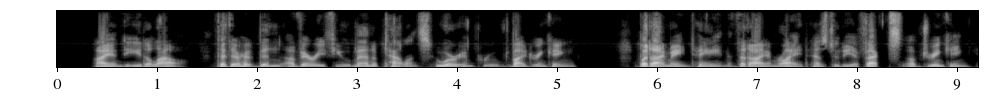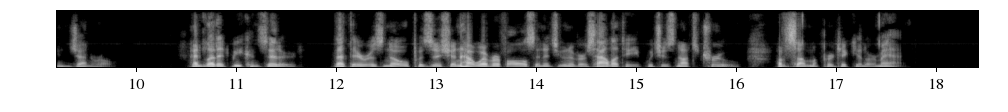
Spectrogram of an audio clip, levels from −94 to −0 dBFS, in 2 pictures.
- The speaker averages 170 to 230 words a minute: Yes, average, 180 wpm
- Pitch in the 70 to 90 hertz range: No, low, 120 Hz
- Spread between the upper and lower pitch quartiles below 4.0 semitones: No, average, 5.0 semitones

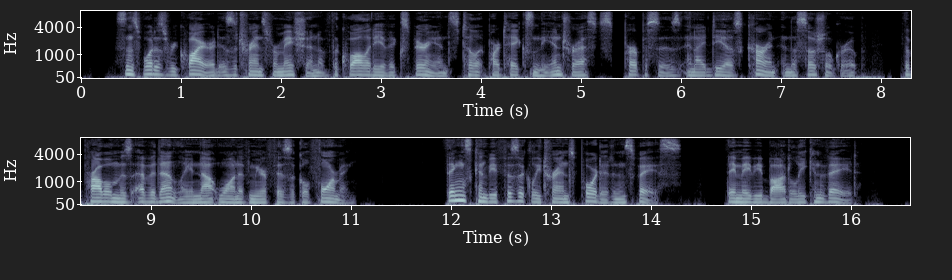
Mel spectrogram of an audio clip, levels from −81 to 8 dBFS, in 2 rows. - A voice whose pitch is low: Yes, low, 105 Hz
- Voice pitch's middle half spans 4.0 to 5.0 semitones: No, average, 2.9 semitones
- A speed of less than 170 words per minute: No, average, 175 wpm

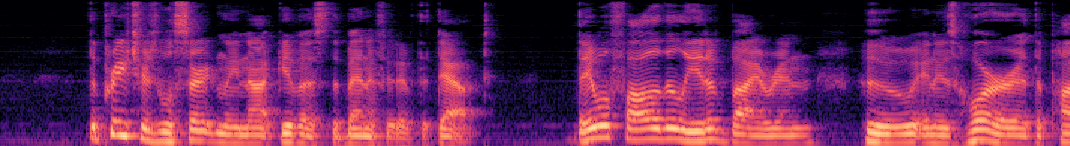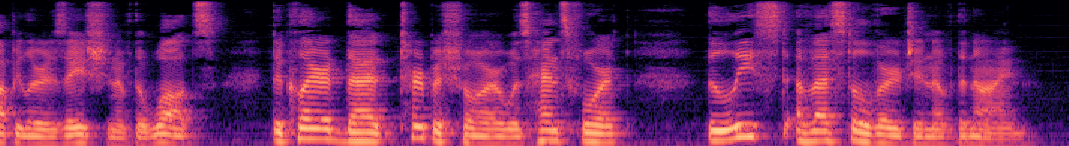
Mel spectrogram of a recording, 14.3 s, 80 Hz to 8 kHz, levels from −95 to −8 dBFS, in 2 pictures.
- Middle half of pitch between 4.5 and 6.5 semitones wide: Yes, average, 4.8 semitones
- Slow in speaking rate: No, average, 175 wpm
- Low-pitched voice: Yes, low, 130 Hz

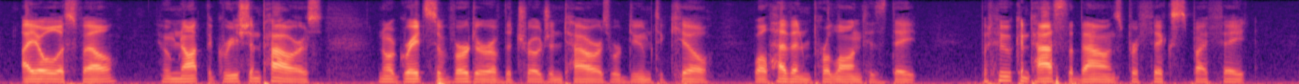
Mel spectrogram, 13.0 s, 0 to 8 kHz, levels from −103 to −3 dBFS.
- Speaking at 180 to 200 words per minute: No, average, 150 wpm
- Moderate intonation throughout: No, narrow, 1.9 semitones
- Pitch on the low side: Yes, very low, 95 Hz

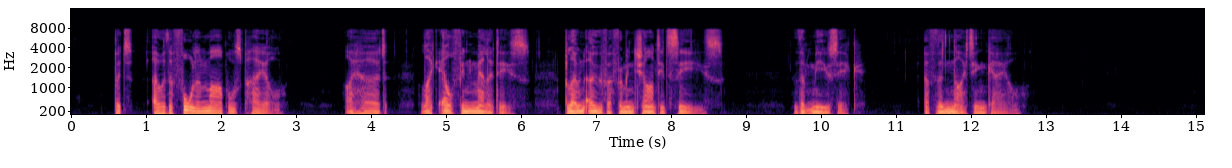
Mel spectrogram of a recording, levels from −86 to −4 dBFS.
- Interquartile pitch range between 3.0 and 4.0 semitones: Yes, average, 3.6 semitones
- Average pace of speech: No, slow, 85 wpm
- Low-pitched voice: Yes, very low, 85 Hz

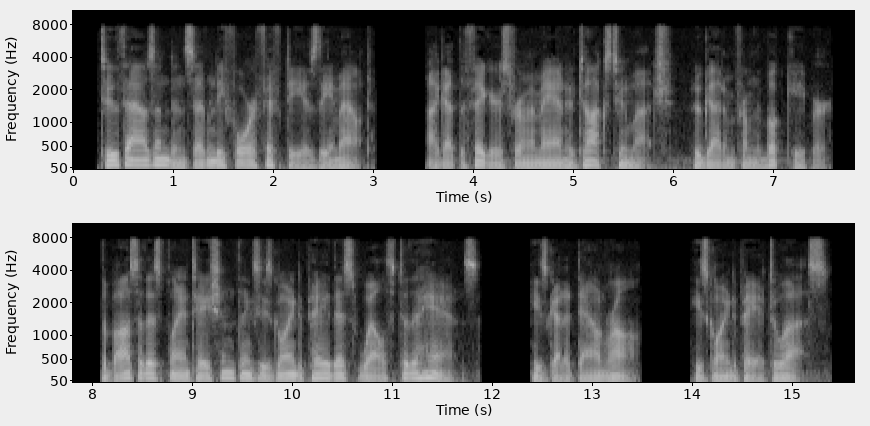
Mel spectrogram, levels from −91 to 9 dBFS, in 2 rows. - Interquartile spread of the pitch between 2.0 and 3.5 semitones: No, average, 4.8 semitones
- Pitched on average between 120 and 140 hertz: No, very low, 80 Hz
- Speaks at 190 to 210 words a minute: Yes, fast, 205 wpm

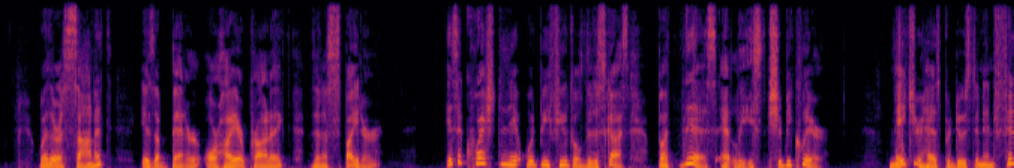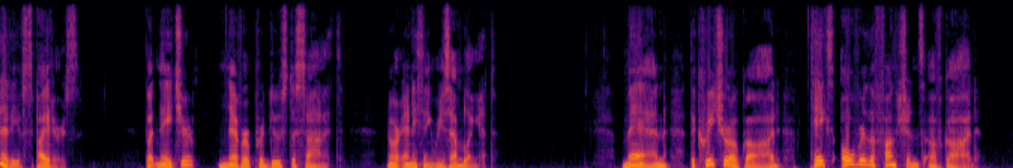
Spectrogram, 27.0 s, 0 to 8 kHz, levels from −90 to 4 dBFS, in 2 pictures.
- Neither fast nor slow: No, slow, 125 wpm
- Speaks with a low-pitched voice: Yes, low, 130 Hz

